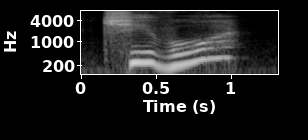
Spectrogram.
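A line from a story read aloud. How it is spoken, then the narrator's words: Exclaimed in unison. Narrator (Russian): воскликнули мы вместе с моими кураторами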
